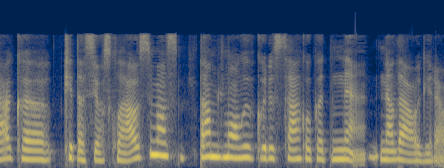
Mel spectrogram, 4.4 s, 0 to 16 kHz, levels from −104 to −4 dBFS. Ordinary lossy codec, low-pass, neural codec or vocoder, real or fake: AAC, 48 kbps; 7.2 kHz; codec, 16 kHz, 0.8 kbps, ZipCodec; fake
